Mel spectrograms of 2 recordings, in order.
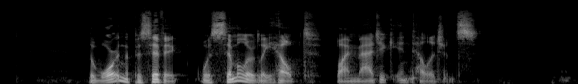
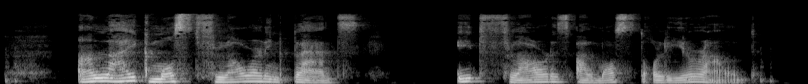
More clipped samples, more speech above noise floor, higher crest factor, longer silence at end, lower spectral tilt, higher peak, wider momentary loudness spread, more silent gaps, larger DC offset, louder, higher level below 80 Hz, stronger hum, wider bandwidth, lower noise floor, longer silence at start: neither; second, 45 dB vs 61 dB; first, 24 dB vs 16 dB; first, 1 s vs 0.45 s; about the same, -4.5 dB/octave vs -5.5 dB/octave; second, -6 dBFS vs -2 dBFS; about the same, 13 LU vs 14 LU; neither; neither; second, -29 LUFS vs -19 LUFS; second, -58 dBFS vs -44 dBFS; neither; first, 14 kHz vs 11.5 kHz; second, -74 dBFS vs -79 dBFS; first, 0.9 s vs 0.05 s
